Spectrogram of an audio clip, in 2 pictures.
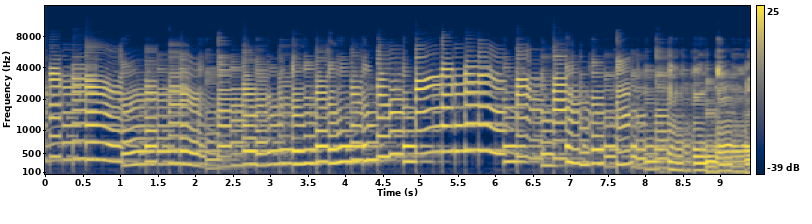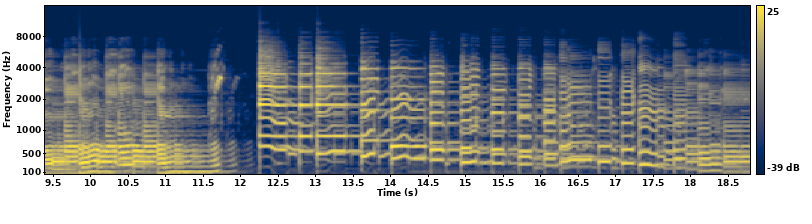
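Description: Electric guitar licks full of string bends, played with a processed, effects-laden tone: a dense, continuous run of notes with bent pitches sliding up and down, a brief dip near the end, then quick phrases resuming.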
